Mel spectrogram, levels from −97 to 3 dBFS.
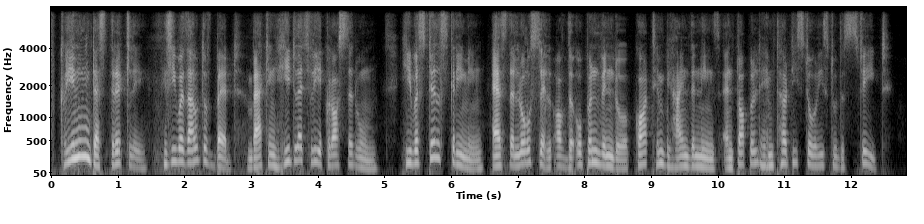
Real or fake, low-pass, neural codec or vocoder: fake; 7.2 kHz; codec, 16 kHz in and 24 kHz out, 0.6 kbps, FocalCodec, streaming, 2048 codes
